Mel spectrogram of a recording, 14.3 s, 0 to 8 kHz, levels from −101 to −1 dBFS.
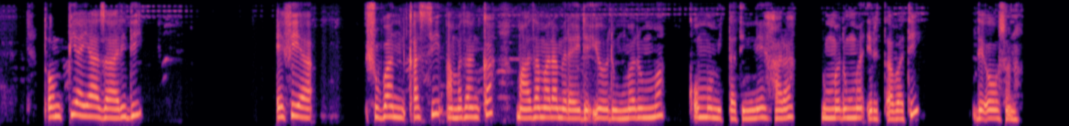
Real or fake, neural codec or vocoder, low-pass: real; none; 7.2 kHz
